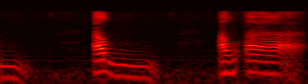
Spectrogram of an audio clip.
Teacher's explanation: تجدون الصوت منحصر بين اللسان وبين الحنك الأعلى · Term: الإطباق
